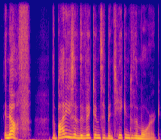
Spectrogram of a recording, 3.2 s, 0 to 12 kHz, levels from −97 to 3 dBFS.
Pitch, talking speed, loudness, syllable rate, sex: 215 Hz, 225 wpm, -18 LUFS, 6.6 syllables/s, female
